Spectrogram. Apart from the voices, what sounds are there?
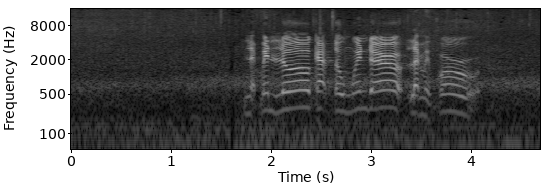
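acid rain in a video game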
